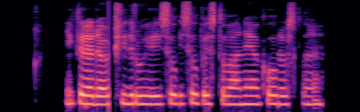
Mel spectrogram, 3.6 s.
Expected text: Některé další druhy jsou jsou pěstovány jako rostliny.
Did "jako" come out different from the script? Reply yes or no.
no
